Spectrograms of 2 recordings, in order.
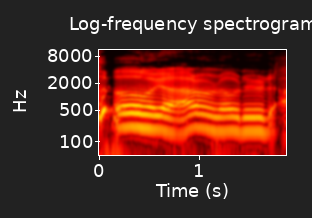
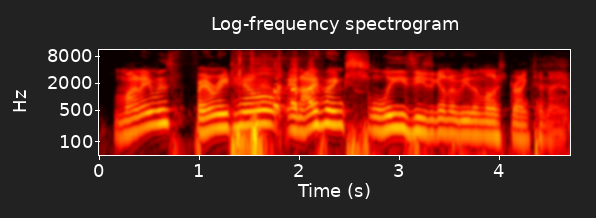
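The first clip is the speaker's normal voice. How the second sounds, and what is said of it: Nerdy-sounding put-on voice. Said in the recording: “Why do you sound like a nerd?”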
